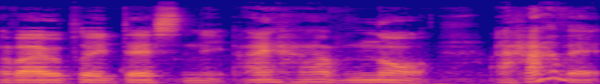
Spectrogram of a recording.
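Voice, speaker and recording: A man speaks in an Edinburgh accent. His fairly low voice stays flat and monotone. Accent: Scottish (Edinburgh). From Scotland, Edinburgh. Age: 20s. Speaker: gaming streamer and podcast host. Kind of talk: casual livestream chat. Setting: home room while streaming.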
